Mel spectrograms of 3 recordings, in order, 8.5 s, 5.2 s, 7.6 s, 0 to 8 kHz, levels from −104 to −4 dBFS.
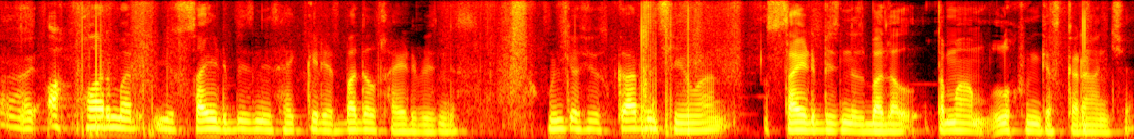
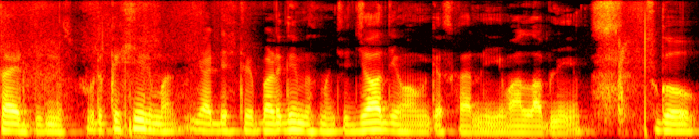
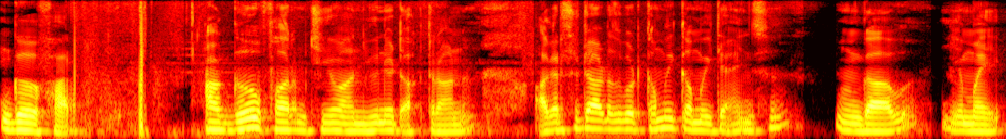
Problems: none marked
